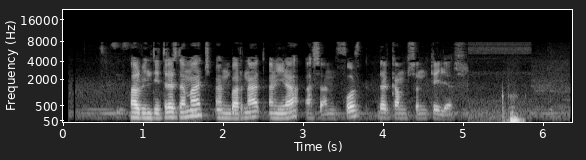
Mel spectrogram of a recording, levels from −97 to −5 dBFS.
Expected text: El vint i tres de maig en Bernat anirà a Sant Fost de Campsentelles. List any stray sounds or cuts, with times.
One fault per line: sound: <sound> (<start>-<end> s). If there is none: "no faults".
sound: thud (5.5-5.8 s)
